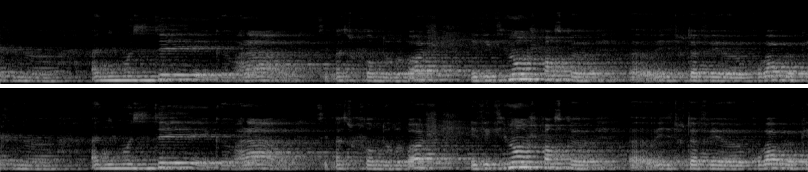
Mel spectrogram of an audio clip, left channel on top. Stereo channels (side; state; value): both; normal; correlation 0.84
